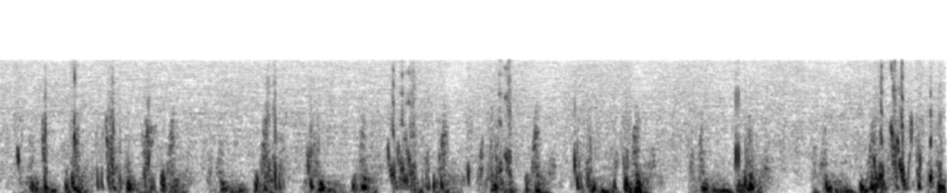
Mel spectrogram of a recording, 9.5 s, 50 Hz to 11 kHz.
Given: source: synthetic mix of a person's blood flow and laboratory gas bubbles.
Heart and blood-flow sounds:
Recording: Doppler ultrasound of blood flow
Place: precordium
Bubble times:
0.16-0.24 s: bubbles
0.43-0.53 s: bubbles
0.71-0.80 s: bubbles
0.97-1.25 s: bubbles
1.43-1.59 s: bubbles
2.67-2.88 s: bubbles
3.07-3.18 s: bubbles
3.88-4.21 s: bubbles
4.23-4.33 s: bubbles
4.38-4.49 s: bubbles
4.67-4.75 s: bubbles
4.96-5.16 s: bubbles
5.74-5.94 s: bubbles
6.14-6.33 s: bubbles
7.36-7.53 s: bubbles
8.69-9.46 s: bubbles
From the record:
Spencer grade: 3 (all of the cardiac periods contain showers or single bubble signals, but not dominating or overriding the cardiac motion signals)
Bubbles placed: anywhere in the cardiac cycle

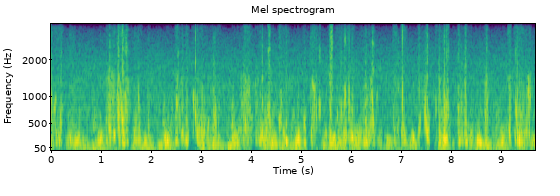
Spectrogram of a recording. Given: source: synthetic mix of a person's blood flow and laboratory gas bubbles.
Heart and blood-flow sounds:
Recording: Doppler ultrasound of blood flow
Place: precordium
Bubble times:
0.00-0.24 s: bubbles
0.35-0.50 s: bubbles
0.54-0.60 s: bubbles
1.08-1.60 s: bubbles
1.64-1.82 s: bubbles
1.91-1.99 s: bubbles
2.46-2.76 s: bubbles
2.79-3.39 s: bubbles
3.77-4.48 s: bubbles
4.53-4.76 s: bubbles
5.02-5.14 s: bubbles
5.17-5.40 s: bubbles
5.53-5.64 s: bubbles
5.68-6.08 s: bubbles
6.16-6.54 s: bubbles
6.83-7.13 s: bubbles
7.31-7.58 s: bubbles
7.67-7.97 s: bubbles
8.10-8.42 s: bubbles
8.64-8.76 s: bubbles
9.11-9.21 s: bubbles
9.24-9.59 s: bubbles
From the record:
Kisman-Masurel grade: 343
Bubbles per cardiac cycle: rolling drumbeat, 9 or more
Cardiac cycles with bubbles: 100%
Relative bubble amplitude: loud (0.450 to 0.775)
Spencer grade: 3 (all of the cardiac periods contain showers or single bubble signals, but not dominating or overriding the cardiac motion signals)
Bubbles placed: only in the low amplitude regions of the cardiac cycle

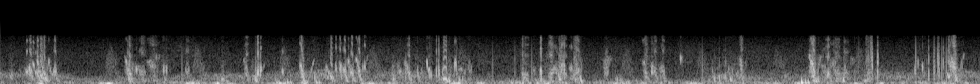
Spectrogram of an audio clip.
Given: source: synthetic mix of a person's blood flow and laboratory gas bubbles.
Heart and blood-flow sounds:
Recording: Doppler ultrasound of blood flow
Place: subclavian vein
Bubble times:
0.09-0.15 s: bubbles
0.23-0.60 s: bubbles
1.23-1.71 s: bubbles
1.84-1.91 s: bubbles
2.20-2.31 s: bubbles
2.43-2.65 s: bubbles
2.80-2.87 s: bubbles
3.00-3.20 s: bubbles
3.23-3.69 s: bubbles
3.91-4.73 s: bubbles
5.20-5.86 s: bubbles
6.02-6.26 s: bubbles
6.42-6.68 s: bubbles
6.78-6.84 s: bubbles
7.09-7.47 s: bubbles
8.07-8.55 s: bubbles
8.63-8.75 s: bubbles
9.11-9.28 s: bubbles
9.45-9.67 s: bubbles
9.78-9.81 s: bubbles
From the record:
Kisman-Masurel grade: 242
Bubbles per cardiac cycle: several, 3 to 8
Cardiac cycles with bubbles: 100%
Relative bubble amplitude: moderate (0.250 to 0.450)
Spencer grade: 3 (all of the cardiac periods contain showers or single bubble signals, but not dominating or overriding the cardiac motion signals)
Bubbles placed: anywhere in the cardiac cycle

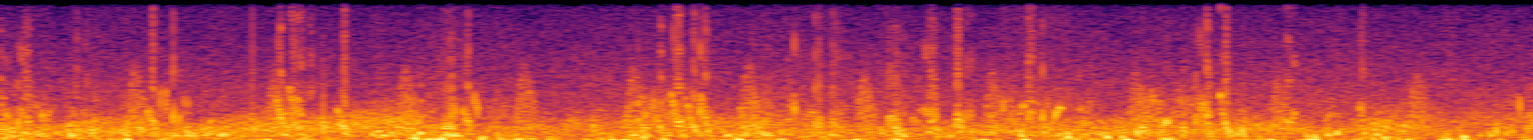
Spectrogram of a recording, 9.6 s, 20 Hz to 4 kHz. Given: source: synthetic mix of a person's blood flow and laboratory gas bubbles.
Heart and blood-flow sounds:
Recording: Doppler ultrasound of blood flow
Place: subclavian vein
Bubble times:
0.00-0.35 s: bubbles
0.39-0.70 s: bubbles
0.72-0.84 s: bubbles
0.88-1.47 s: bubbles
1.70-1.97 s: bubbles
2.07-2.23 s: bubbles
2.27-3.22 s: bubbles
3.66-3.79 s: bubbles
3.87-4.48 s: bubbles
4.50-5.29 s: bubbles
5.46-6.09 s: bubbles
6.23-6.92 s: bubbles
7.04-7.81 s: bubbles
7.98-8.11 s: bubbles
8.24-8.39 s: bubbles
8.47-8.84 s: bubbles
8.98-9.07 s: bubbles
9.19-9.59 s: bubbles
From the record:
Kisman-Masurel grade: 342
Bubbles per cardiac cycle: rolling drumbeat, 9 or more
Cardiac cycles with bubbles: 100%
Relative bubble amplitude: moderate (0.250 to 0.450)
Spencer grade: 3 (all of the cardiac periods contain showers or single bubble signals, but not dominating or overriding the cardiac motion signals)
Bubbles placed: anywhere in the cardiac cycle

